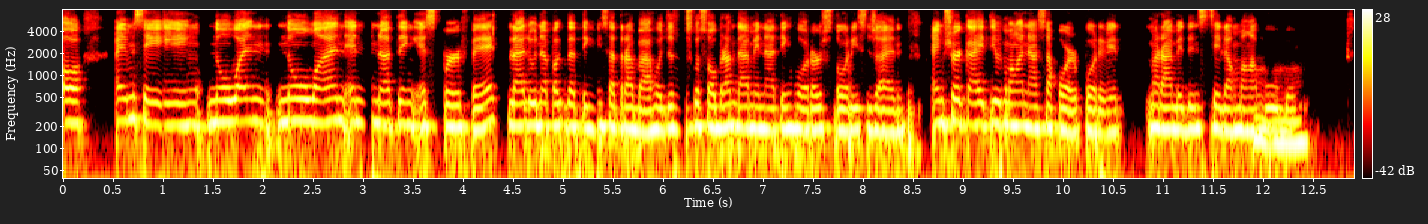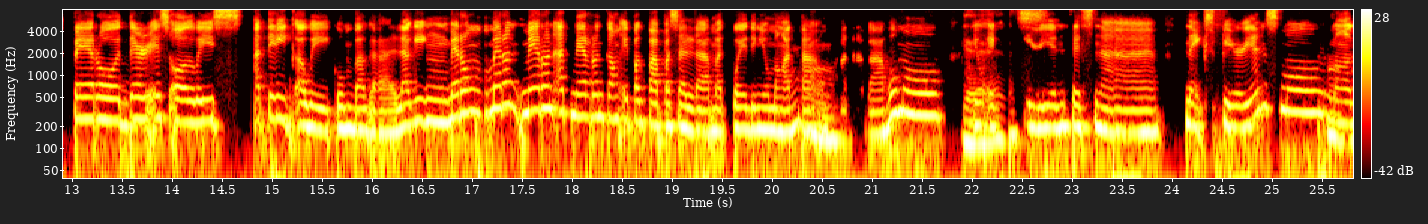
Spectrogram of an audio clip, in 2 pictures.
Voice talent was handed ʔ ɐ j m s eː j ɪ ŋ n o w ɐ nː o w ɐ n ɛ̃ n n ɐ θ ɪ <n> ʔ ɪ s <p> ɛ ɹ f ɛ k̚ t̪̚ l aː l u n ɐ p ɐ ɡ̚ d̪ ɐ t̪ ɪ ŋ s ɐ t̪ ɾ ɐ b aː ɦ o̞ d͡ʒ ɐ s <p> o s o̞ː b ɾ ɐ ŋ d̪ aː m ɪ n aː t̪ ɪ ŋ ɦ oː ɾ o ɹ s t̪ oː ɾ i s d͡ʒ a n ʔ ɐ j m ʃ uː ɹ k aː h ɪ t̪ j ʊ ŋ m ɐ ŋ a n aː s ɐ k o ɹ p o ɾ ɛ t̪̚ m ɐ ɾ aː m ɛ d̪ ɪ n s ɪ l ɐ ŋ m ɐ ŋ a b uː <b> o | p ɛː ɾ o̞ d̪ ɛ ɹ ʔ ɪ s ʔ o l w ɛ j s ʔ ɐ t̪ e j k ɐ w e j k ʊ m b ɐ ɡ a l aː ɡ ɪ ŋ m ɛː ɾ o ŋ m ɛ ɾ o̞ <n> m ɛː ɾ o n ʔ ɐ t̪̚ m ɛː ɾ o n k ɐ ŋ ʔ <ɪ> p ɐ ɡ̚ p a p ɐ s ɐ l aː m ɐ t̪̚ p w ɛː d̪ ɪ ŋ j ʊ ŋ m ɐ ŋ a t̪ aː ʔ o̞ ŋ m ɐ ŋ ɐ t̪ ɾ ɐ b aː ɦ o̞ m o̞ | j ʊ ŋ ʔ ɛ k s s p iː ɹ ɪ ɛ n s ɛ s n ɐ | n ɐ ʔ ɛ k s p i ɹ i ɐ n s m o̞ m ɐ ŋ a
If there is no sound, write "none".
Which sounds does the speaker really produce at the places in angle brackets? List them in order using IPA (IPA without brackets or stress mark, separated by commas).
ŋ, p, k, b, n, ɪ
